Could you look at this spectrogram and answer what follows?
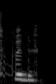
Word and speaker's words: PhD: no, it's Fid. They never pronounce PhD correctly. Oh, well, I'm It's Fid.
